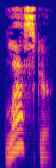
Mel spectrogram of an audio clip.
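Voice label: "lascar", British English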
